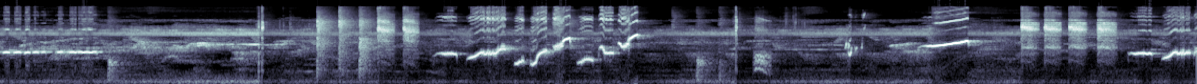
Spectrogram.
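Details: Training recording for caged White-rumped shama, mixed with filler songs of other birds such as canary and lovebird: sweet rising and falling whistles and buzzy bursts in short bouts separated by pauses, with a constant high-pitched hiss behind.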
